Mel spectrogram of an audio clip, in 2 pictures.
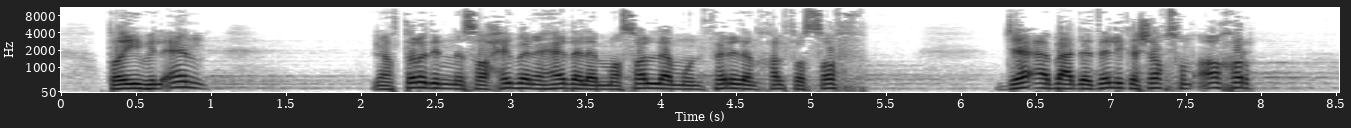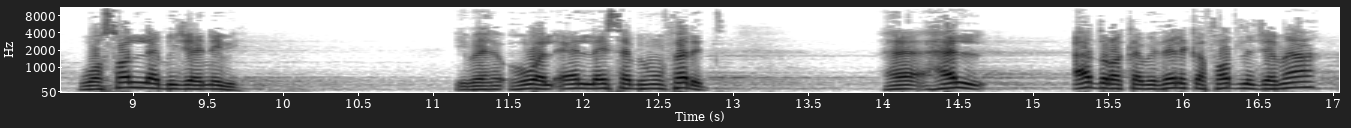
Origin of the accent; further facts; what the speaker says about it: Egypt; عندنا في مصر سنجد أن حتى عامة الناس متأثرون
